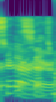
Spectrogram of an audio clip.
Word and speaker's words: Cera: How do you say that fucking name? Kara? Michael Kara? Sarah? Whatever. – Sarah. D-E-R-A. Yeah, Michael Sarah. – Sarah. That's Juno. Juno Boy. Sarah. Juno Boy. Yeah, Michael Cera.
